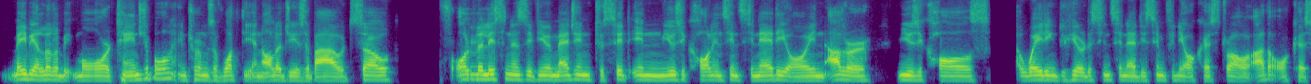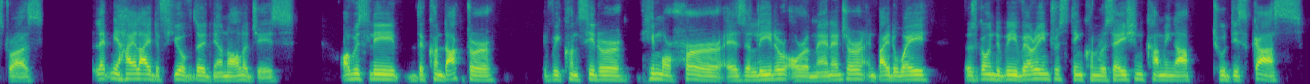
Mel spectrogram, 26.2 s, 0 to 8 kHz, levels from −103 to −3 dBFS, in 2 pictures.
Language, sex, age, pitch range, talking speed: English, male, 30-49, 105-120 Hz, 190 wpm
